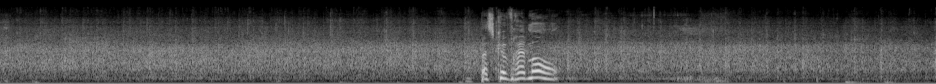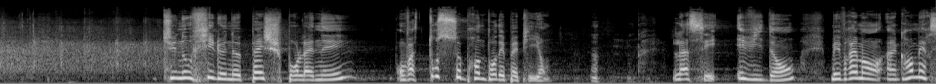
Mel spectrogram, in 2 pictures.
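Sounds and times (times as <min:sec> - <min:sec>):
audience applauding: 0:00.0 - 0:11.4
speech: 0:04.8 - 0:05.7, 0:11.1 - 0:15.5, 0:16.1 - 0:18.7.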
